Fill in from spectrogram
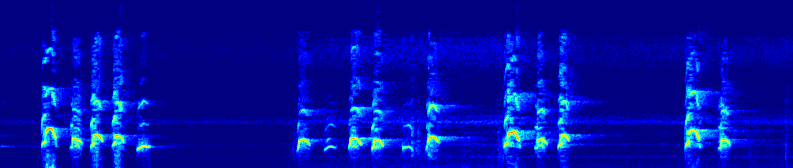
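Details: Common green magpie, Cissa chinensis, locally called engkek keling layongan, used as a lure call: clusters of four or five sharp, metallic chirps with a tinny ring, spaced by gaps of one to two seconds, in a silent background.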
